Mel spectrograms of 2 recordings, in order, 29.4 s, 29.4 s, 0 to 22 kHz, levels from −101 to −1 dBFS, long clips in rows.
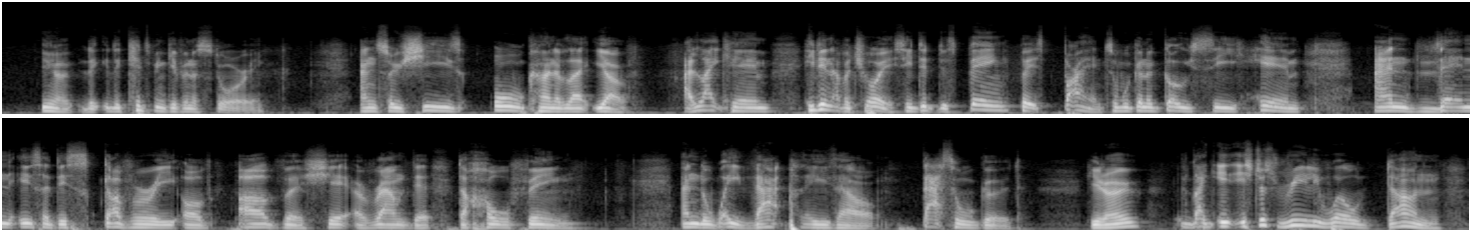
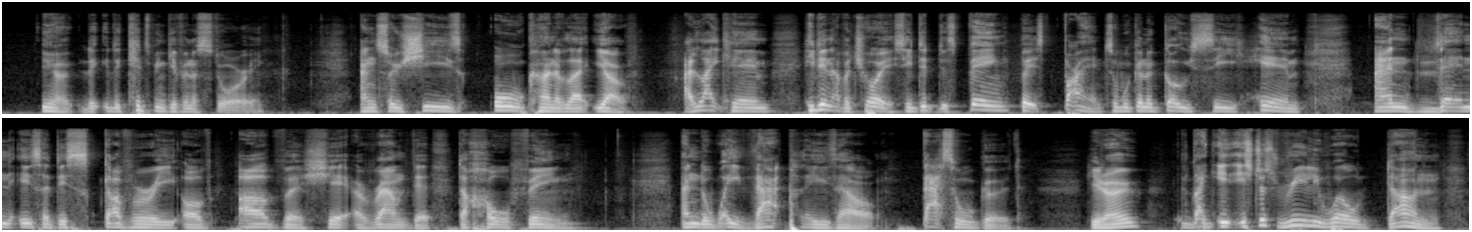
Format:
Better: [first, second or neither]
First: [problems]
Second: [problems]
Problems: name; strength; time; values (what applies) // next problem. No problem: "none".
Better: second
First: muffled; slightly; fading above 4 kHz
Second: none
